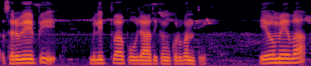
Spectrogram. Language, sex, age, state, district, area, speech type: Sanskrit, male, 18-30, Karnataka, Uttara Kannada, rural, spontaneous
